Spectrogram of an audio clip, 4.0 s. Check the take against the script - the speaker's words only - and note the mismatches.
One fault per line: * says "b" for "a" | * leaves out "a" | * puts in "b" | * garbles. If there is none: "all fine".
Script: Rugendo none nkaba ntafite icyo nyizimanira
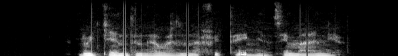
* leaves out "none"
* leaves out "icyo"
